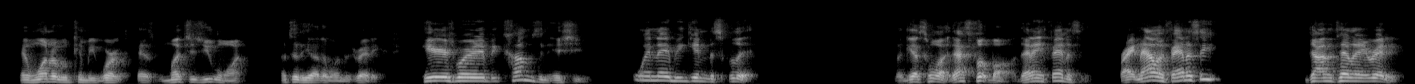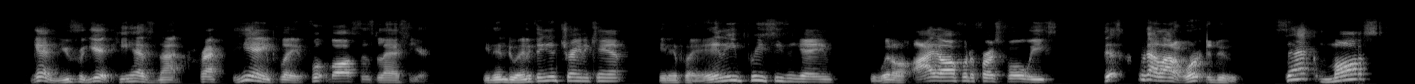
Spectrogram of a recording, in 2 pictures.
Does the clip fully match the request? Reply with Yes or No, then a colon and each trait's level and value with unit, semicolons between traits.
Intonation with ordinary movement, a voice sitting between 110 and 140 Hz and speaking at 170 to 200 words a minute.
No: wide, 8.0 semitones; low, 135 Hz; average, 195 wpm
